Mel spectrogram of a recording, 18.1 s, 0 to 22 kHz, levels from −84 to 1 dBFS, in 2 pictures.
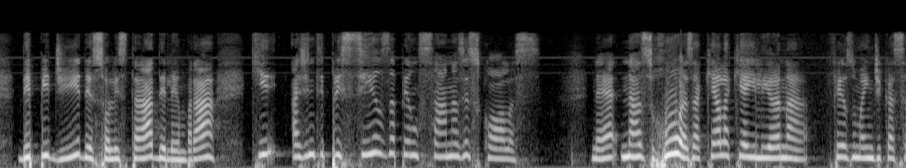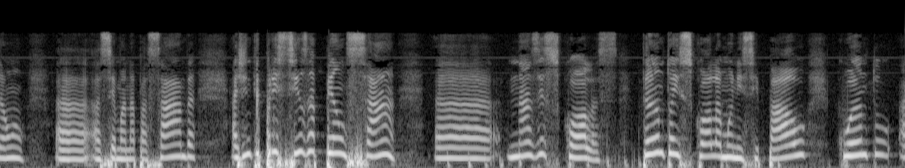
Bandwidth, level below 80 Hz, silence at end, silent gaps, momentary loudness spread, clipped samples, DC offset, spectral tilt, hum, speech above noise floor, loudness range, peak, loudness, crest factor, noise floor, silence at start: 10.5 kHz; -28 dBFS; 0 s; none; 11 LU; under 0.1%; under 0.1%; -6 dB/octave; none; 33 dB; 5 LU; 0 dBFS; -17 LUFS; 16 dB; -49 dBFS; 0 s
